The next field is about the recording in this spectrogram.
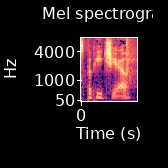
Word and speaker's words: Papiccio: So you can find me on Instagram, Twitter, everywhere, just at Alex Papiccio, my name. – How do I spell that? – A-L-E-X-P-A-P-I-C-C-I-O.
